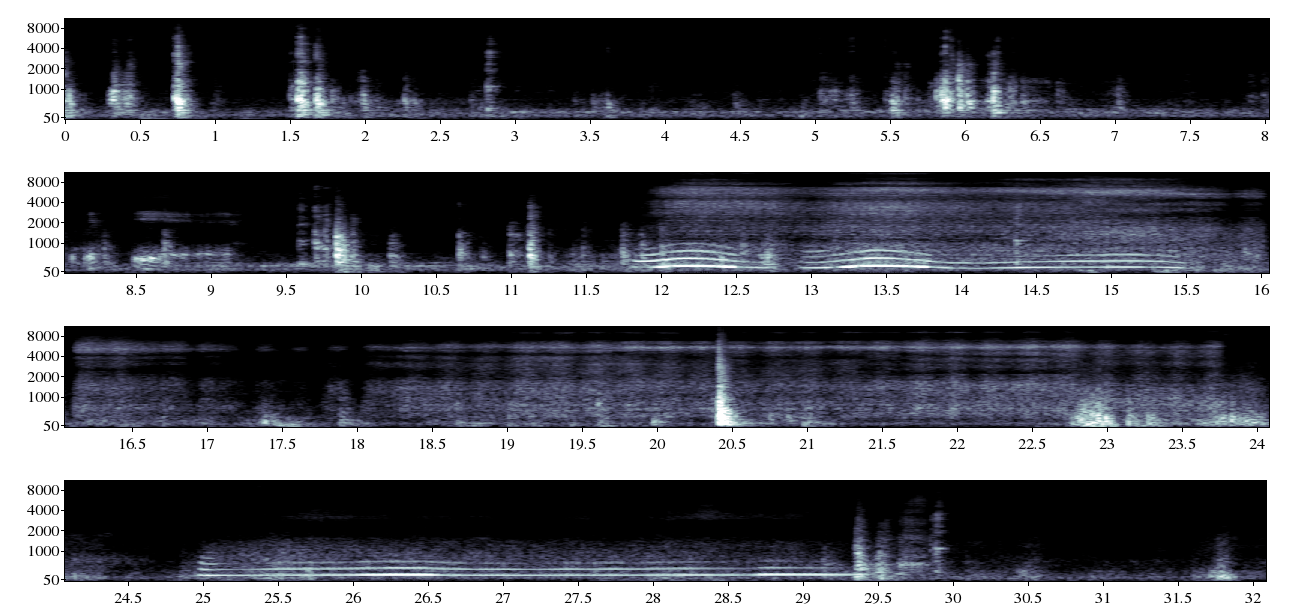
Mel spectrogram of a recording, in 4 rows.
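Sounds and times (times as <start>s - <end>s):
person humming engine noise: 11.8s - 23.8s, 24.9s - 29.9s.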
